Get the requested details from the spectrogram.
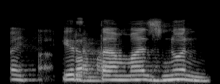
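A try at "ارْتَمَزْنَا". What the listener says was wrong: Irtamazna, bukan irtamaznon. Ditambah nun, irtamaznon. Irtamazna.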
